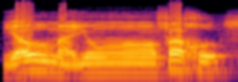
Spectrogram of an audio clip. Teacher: نون ساکن کے بعد فا حرف اخفا میں سے، ناک میں آواز جائے گی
